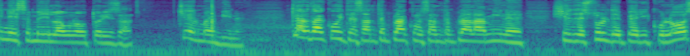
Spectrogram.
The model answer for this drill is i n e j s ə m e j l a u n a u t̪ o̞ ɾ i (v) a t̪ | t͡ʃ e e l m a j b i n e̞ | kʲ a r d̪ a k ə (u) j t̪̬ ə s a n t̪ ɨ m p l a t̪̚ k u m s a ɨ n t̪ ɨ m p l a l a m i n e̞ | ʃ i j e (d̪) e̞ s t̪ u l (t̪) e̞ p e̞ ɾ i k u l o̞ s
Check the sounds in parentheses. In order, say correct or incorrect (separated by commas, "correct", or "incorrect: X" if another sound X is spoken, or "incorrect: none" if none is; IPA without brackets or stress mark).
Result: incorrect: z, correct, correct, incorrect: d̪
